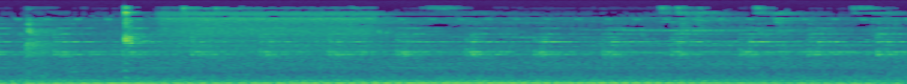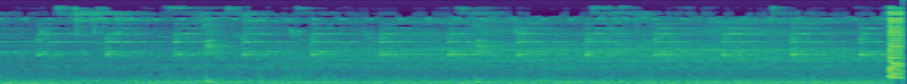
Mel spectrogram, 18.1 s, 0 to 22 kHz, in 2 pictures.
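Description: MARC commuter train with an MP36 diesel locomotive pushing from the rear approaches slowly. A low diesel rumble eases after about eight seconds while a bell rings steadily, about three strokes every two seconds. A horn blast starts right at the end.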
